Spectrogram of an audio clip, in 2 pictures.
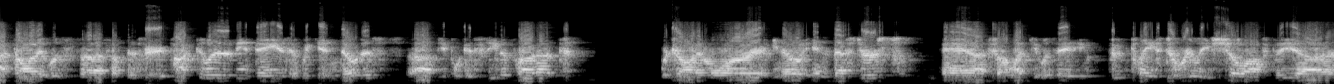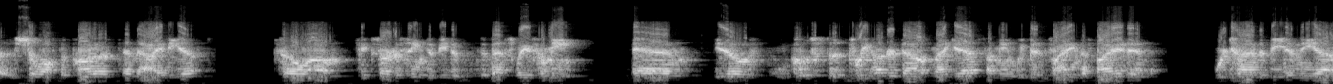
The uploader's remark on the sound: Note: The audio quality of this episode was compromised by a poor recording device. We were working with translators and recording over the phone, which affected the quality.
